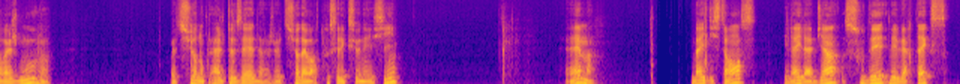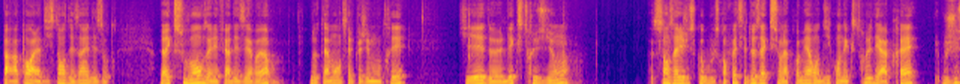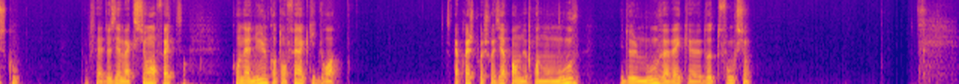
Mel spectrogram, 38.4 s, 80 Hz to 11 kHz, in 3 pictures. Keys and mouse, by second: 2.2 middle click, 3.1 alt+z, 3.9 middle click, 4.9 click, 8.7 m, 15.1-16.8 middle drag, 17.4 alt+z, 19.1 3, 20.0 click, 20.3 middle click, 21.6 e, 32.7 click, 34.1 click, 34.3-37.4 drag.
